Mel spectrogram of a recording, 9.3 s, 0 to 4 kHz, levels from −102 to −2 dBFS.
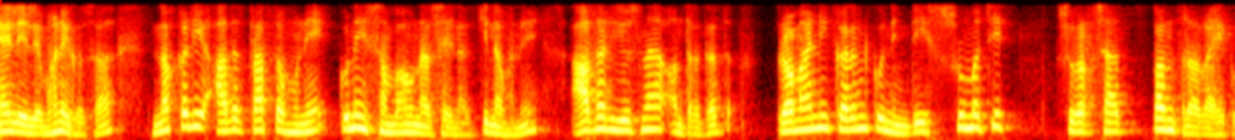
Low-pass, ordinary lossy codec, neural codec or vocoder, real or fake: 3.6 kHz; none; codec, 16 kHz, 0.7 kbps, FocalCodec; fake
